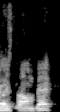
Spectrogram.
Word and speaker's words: Jarzombek: Hey, Ron, do you say Jarzombek or Jarzombek? I know. Jarzombek. Yeah. Yeah. You say Zom?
